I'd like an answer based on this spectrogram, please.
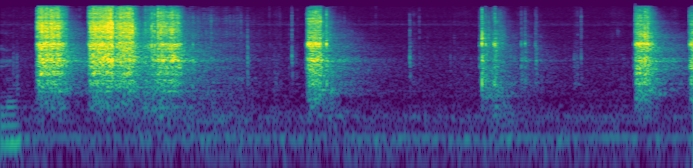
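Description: Vengeance toy RC car's electric drive motor and gears whirring in short spurts as the throttle trigger is pulled, about five or six bursts, the second lasting nearly a second.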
